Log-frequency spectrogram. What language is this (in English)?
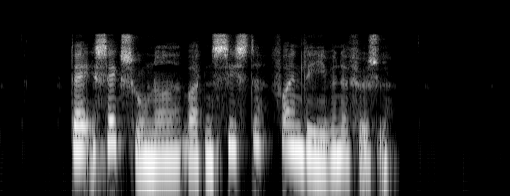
Danish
